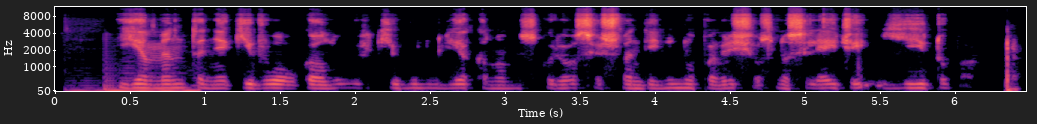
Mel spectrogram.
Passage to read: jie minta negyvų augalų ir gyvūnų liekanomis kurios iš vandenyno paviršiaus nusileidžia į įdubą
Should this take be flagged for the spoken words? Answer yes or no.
no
